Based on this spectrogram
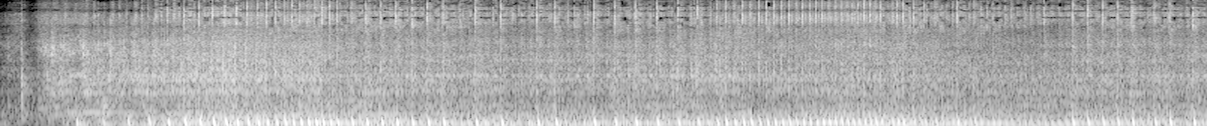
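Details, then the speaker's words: Troy-Bilt tiller that sat for years, after new throttle arm and linkage, before oil and spark plug change: catches after a couple of pulls and runs with a strong, steady, even thump; normal running. "well not too bad for a tiller that i would say it's been forgotten in the way that this thing has been looking and everything it's like it just must have sat forever"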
